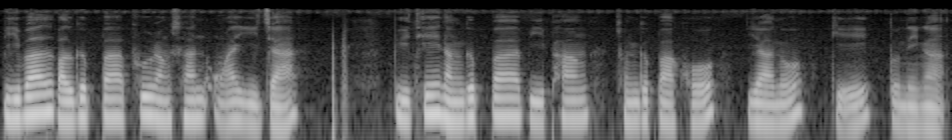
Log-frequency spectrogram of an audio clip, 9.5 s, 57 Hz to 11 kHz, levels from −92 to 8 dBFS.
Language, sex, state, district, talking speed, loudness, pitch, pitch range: Garo, male, Meghalaya, South Garo Hills, 70 wpm, -20 LUFS, 125 Hz, 115-140 Hz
